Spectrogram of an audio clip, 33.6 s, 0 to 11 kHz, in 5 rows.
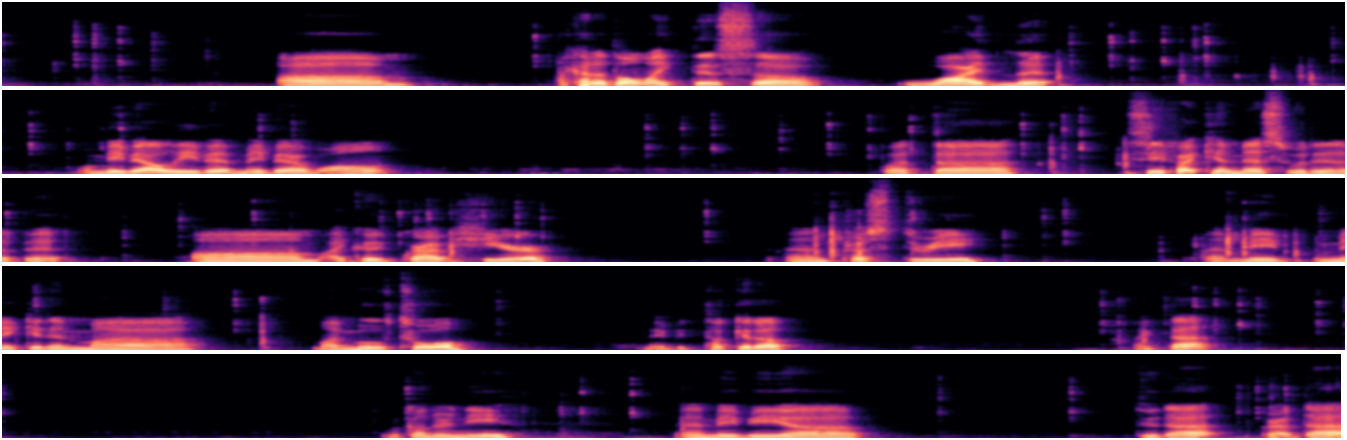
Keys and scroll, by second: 6.2 1, 17.4 3, 19.4 w.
